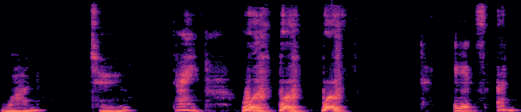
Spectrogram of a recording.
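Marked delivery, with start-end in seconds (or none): 2.4-3.5 short husky pretend barks; puffed woofs in threes; dog noise. Presenter playing the dog mask for children, puffed barking. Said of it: "we can all say woof".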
